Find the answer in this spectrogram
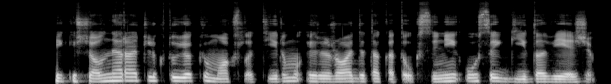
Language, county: Lithuanian, Vilnius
